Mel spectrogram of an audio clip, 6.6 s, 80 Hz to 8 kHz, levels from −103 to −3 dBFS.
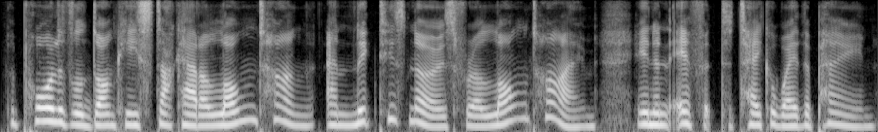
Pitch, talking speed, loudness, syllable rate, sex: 205 Hz, 230 wpm, -19 LUFS, 5.1 syllables/s, female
